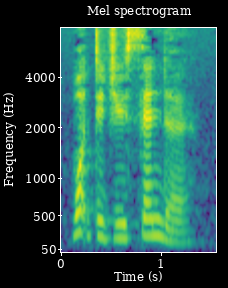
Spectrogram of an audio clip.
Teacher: send her send is the strong form and her is weak because her is not stressed we drop the initial H sound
